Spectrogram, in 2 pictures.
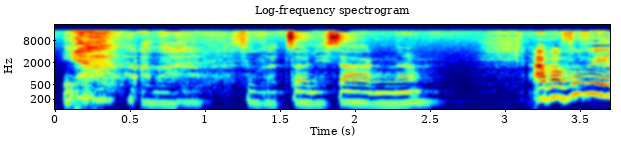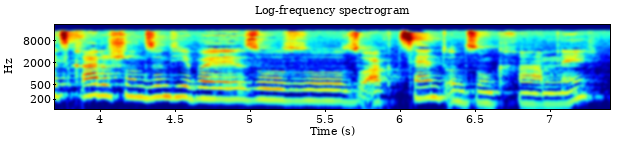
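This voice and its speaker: A woman chatting casually with a friend, talkative and quick to laugh, with lots of fillers. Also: lowish voice, creaky. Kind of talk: casual chat.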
